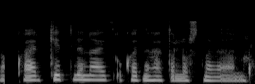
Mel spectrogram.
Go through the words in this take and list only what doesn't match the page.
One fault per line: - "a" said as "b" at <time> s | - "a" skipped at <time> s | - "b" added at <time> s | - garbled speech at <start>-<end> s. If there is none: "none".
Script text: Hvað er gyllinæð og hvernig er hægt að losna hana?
- "við" added at 2.2 s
